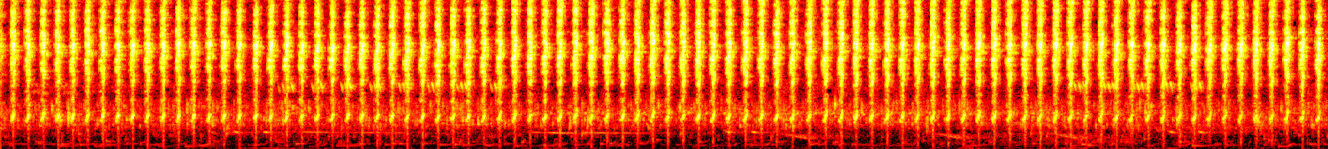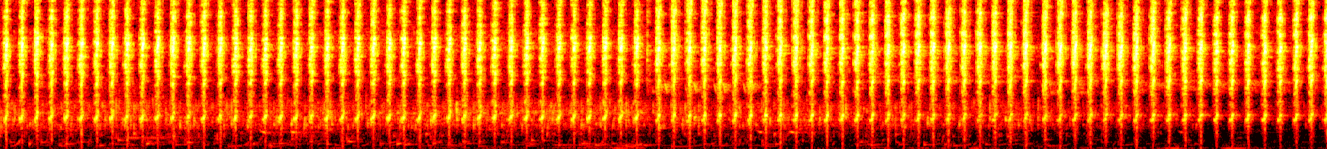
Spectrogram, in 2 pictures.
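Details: Bush cricket known locally as walang kecek, recorded for training caged birds to sing. Bright, high-pitched pulsed rasping runs steadily throughout in a fast, machine-like rhythm. Faint soft chirps and low background rumble are heard beneath it.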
